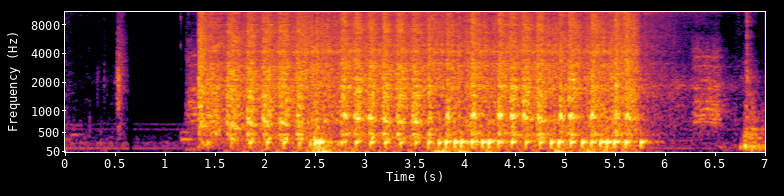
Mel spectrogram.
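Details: Mini Cooper Countryman: about four even starter-cranking beats a second with no catch or firing. Crank-no-start caused by a timing chain that jumped a cog, likely from oil starvation.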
